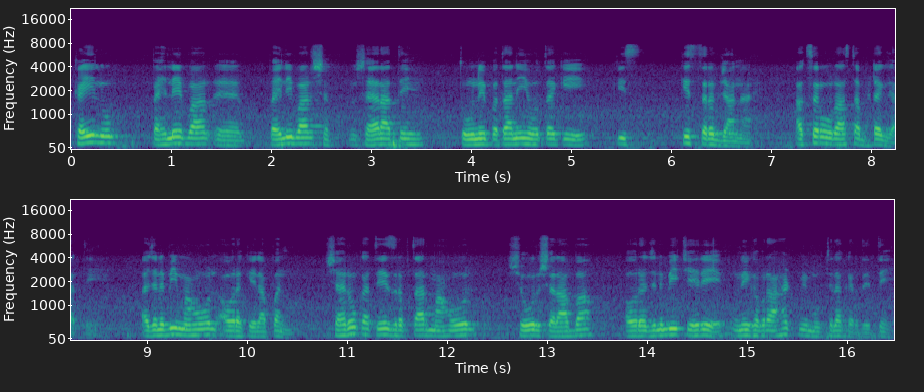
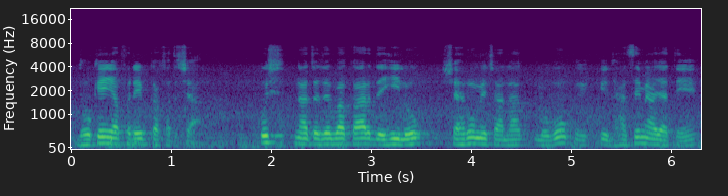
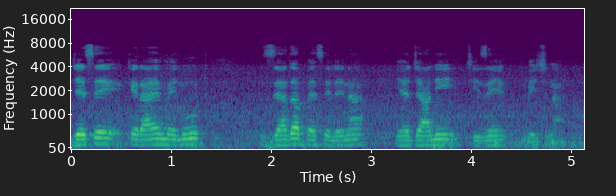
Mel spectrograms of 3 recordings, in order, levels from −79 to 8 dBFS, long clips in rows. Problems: constant background noise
